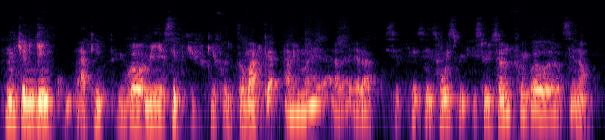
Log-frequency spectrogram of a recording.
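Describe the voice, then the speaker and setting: A man's voice: mid-range voice, expressive, rapid-fire, vocal fry, mellow, highs cut off, slight background noise. A man with a Brazilian Portuguese accent giving an earnest personal religious testimony, repeating phrases and restarting often. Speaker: evangelical believer giving testimony.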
